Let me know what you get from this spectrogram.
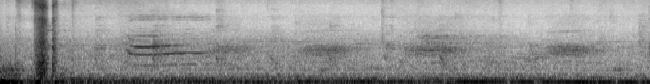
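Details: Short, faint, high meow with thin rising harmonics, heard where a mother cat rests beside her sleeping kittens; a sharp click opens the recording over a steady low hum.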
